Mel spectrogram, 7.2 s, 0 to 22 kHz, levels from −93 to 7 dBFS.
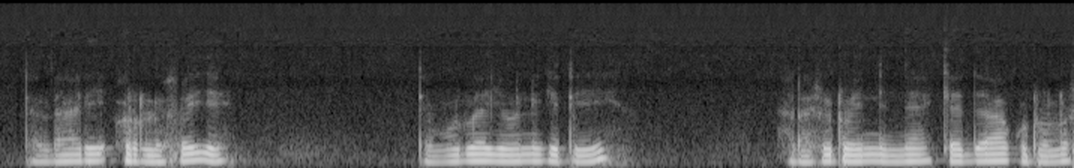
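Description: No technical faults can be heard anywhere in the recording, and the signal stays steady and intact throughout.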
